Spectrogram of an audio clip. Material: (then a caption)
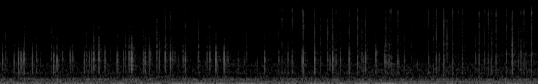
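Cardboard. Fingertips and long nails scratch and tap across the pieces of a large, flat, assembled cardboard jigsaw puzzle. A steady stream of quick, dry crackling taps and scrapes runs throughout at a soft, even level, over a constant low hum.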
